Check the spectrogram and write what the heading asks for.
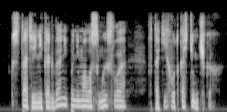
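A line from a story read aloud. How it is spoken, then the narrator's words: Plain. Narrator (Russian): сказала Катя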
